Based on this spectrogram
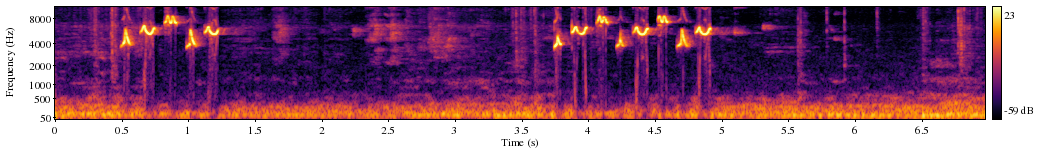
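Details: Lure call of a cinereous tit, used to draw answers from others of its kind: a short run of high piercing chirps, a pause, then a longer series of about eight, over low hum.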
